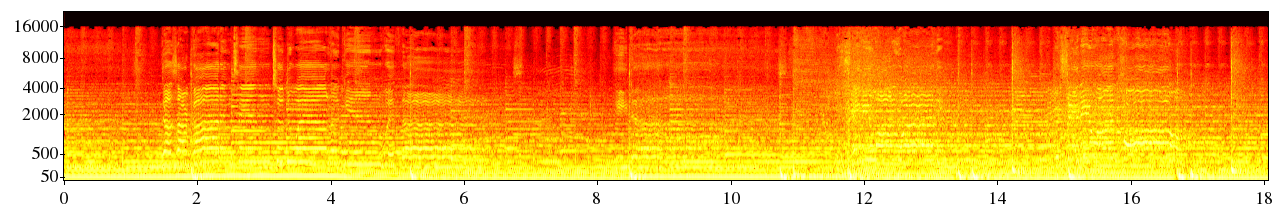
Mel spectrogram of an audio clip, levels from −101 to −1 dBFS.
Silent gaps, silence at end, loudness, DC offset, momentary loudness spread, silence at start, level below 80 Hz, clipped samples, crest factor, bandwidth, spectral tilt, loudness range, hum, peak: none; 0 s; -14 LUFS; under 0.1%; 6 LU; 0 s; -16 dBFS; under 0.1%; 12 dB; 16.5 kHz; -5 dB/octave; 4 LU; none; 0 dBFS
